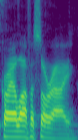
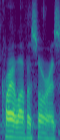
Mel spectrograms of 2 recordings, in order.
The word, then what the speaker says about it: Cryolophosaurus: nothing thank you for the cryolaphasaurai so no it's just kryolophosaurus if it's individual animals next this is from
